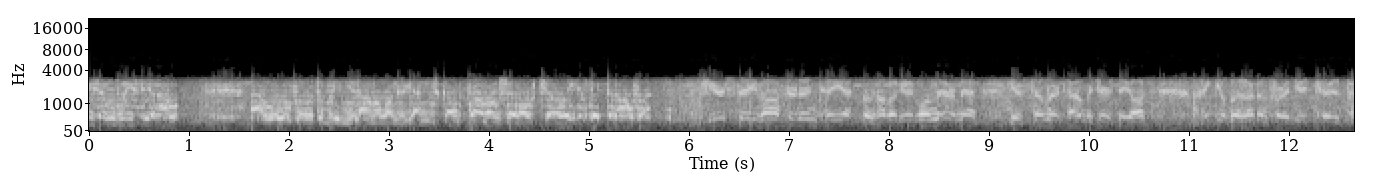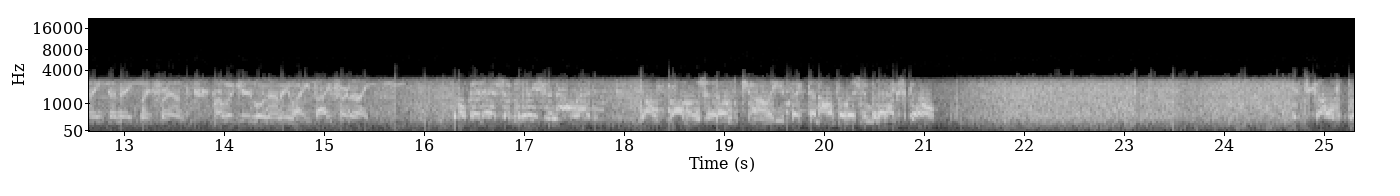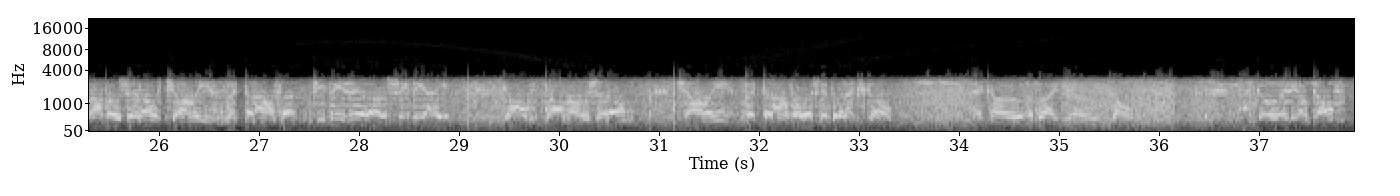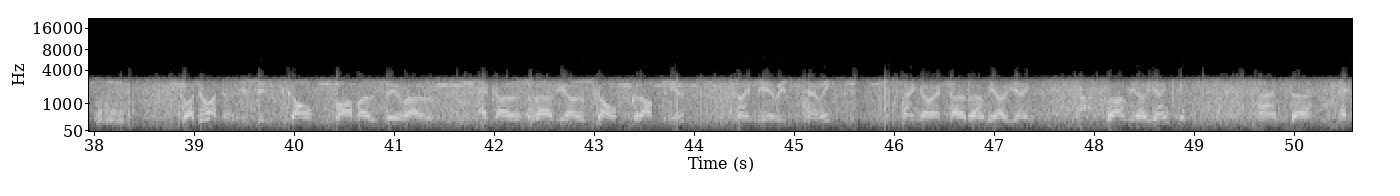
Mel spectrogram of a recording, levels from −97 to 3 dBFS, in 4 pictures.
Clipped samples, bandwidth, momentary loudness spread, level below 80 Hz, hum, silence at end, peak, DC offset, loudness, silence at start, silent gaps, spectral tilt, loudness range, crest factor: under 0.1%; 3.9 kHz; 4 LU; -68 dBFS; none; 0 s; -6 dBFS; under 0.1%; -18 LUFS; 0 s; none; -7 dB/octave; 2 LU; 14 dB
